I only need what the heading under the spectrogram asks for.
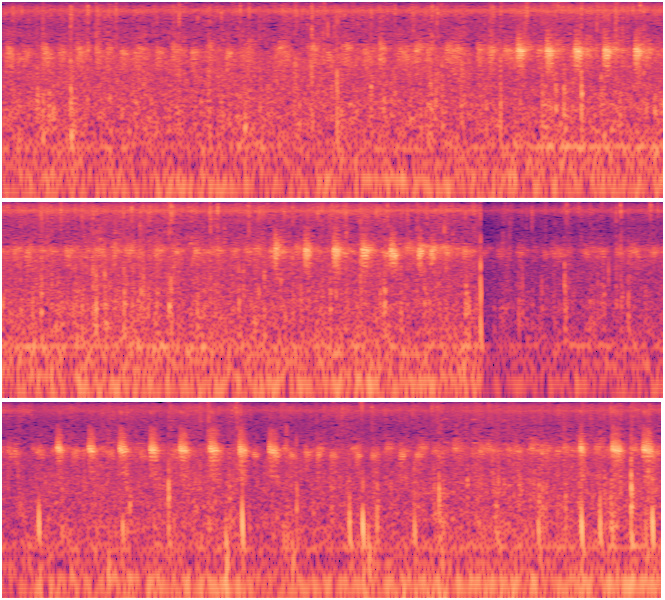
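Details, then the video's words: Frogs croaking amid rain in a paddy field in Ngadirojo, Pacitan, East Java; fast pulsed bursts come in rhythmic runs and pauses, the background rain easing partway through, while a high steady hiss continues. "Suara Kodok & Air Hujan - ASMR Sound of Frogs & The Rains"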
